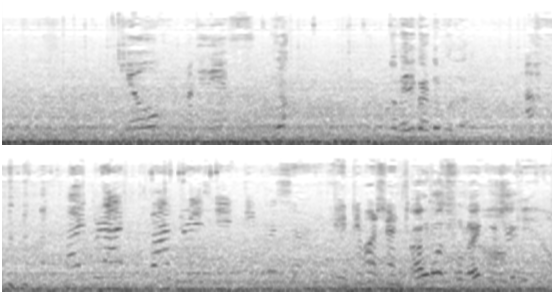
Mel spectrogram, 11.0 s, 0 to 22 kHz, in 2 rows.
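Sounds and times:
car road and engine rumble: 0.0s - 11.0s.

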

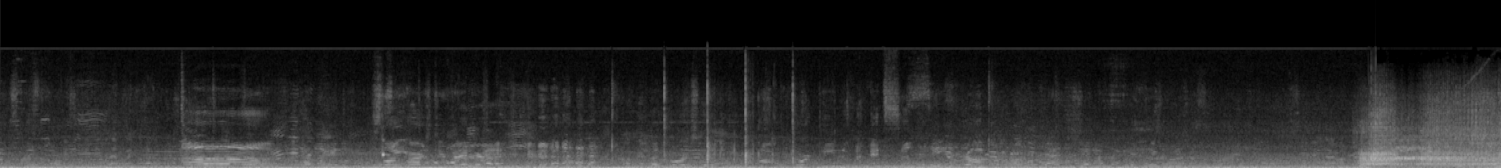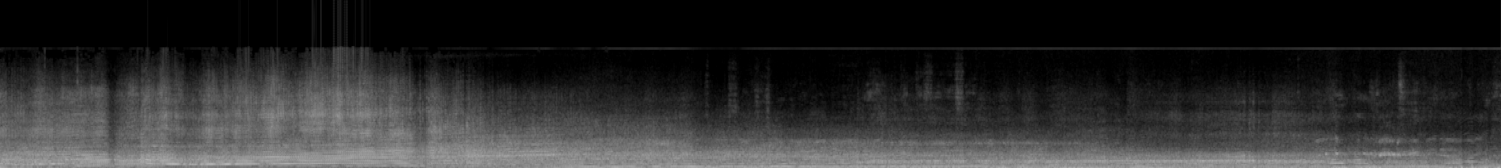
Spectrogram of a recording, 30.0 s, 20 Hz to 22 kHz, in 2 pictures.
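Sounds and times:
cars revving through gears: 3.3s - 30.0s.

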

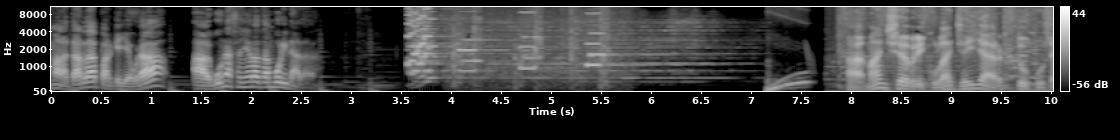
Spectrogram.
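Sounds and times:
electronic music jingle: 3.6s - 7.5s.

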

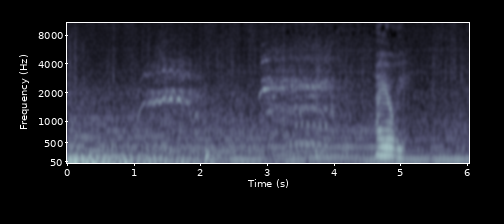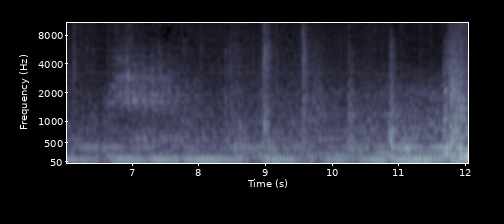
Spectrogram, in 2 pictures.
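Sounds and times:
low steady music score: 0.0s - 12.0s
horses whinnying: 1.0s - 4.4s, 6.6s - 8.3s.

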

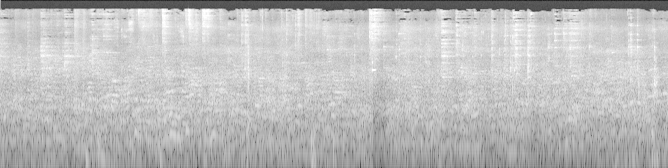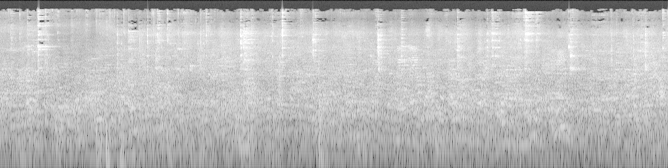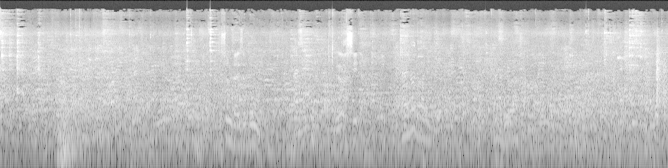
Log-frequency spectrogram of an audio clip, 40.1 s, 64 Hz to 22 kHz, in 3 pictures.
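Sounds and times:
chatter of diners: 0.0s - 40.0s
cutlery and glasses clinking: 0.0s - 40.0s.

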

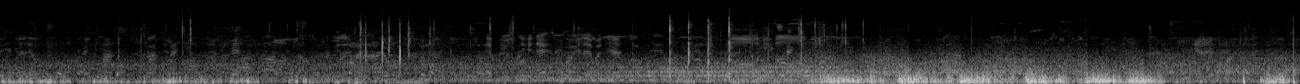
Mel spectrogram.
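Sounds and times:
low rumbling microphone bursts: 0.0s - 13.0s
indistinct voices: 1.1s - 13.0s.

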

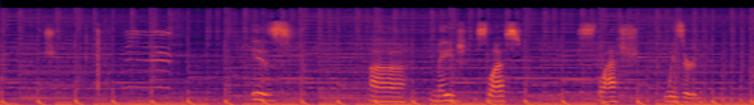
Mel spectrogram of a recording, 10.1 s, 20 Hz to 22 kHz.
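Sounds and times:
background music with steady beat: 0.0s - 10.0s
cat meowing: 1.6s - 2.4s.

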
